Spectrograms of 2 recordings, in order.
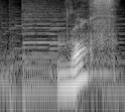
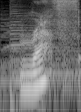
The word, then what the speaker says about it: wrath: You're safe from my wreath or as some people pronounce it and I don't know why they do this wroth. Does anyone do that? Does anyone pronounce wrath as wroth?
